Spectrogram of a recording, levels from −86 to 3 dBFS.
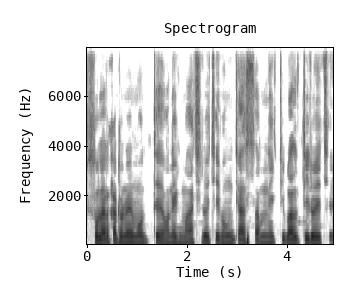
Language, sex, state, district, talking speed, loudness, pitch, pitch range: Bengali, male, West Bengal, North 24 Parganas, 145 wpm, -18 LUFS, 130 Hz, 130-135 Hz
